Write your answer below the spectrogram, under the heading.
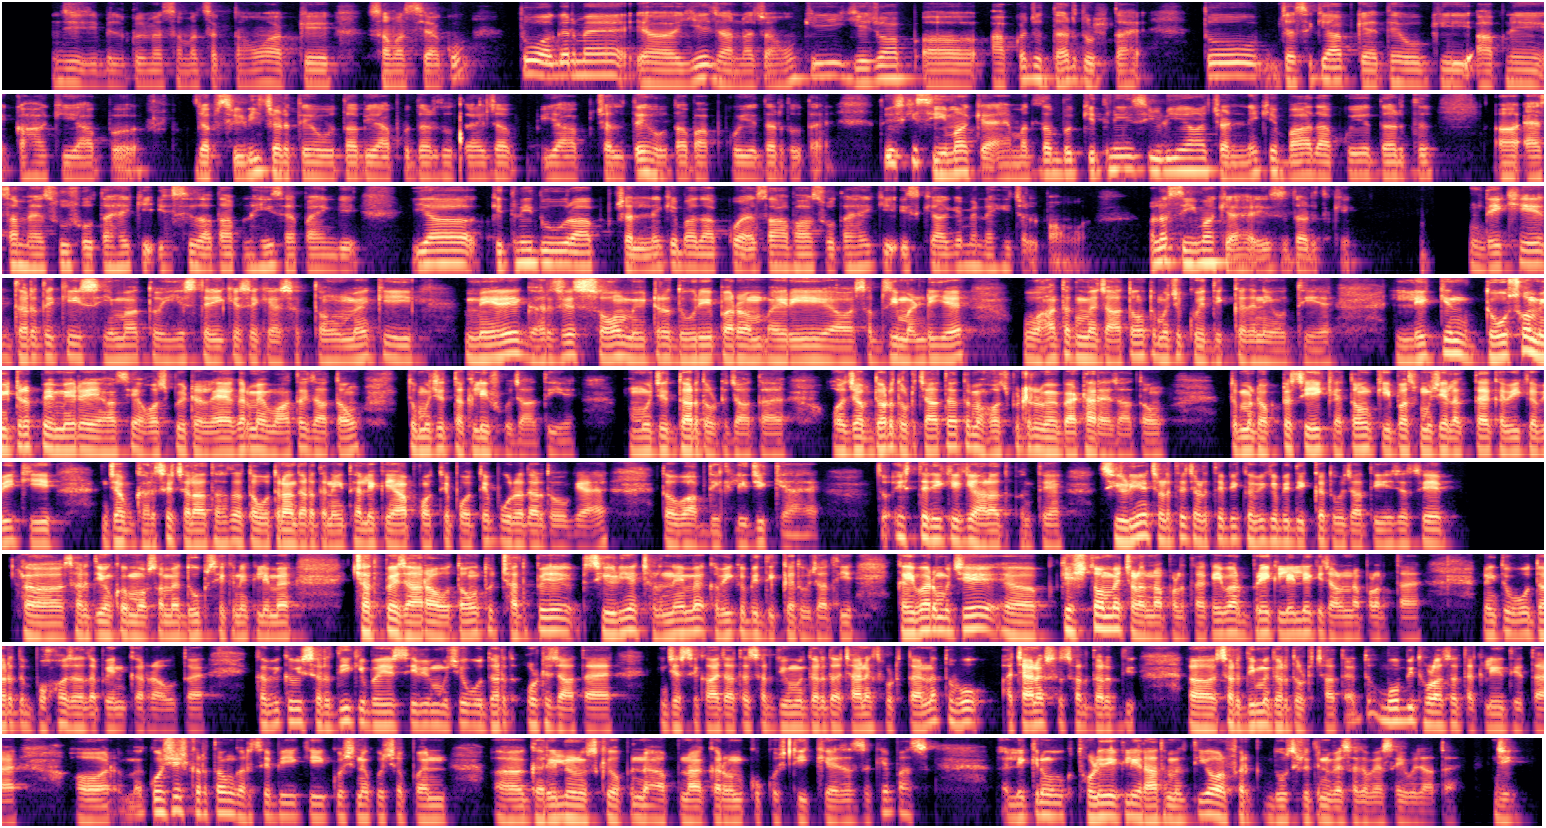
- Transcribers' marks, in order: in English: "ब्रेक"; in English: "पेन"
- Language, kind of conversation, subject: Hindi, advice, पुरानी चोट के बाद फिर से व्यायाम शुरू करने में डर क्यों लगता है और इसे कैसे दूर करें?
